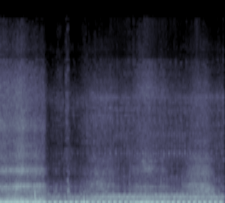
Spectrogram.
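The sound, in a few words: Suzuki GS motorcycle engine running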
